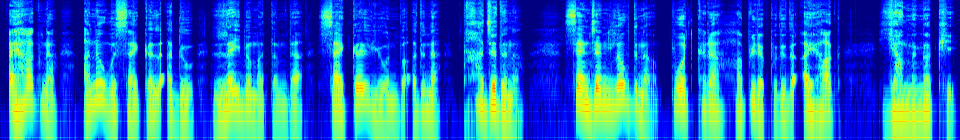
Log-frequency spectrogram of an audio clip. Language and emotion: Manipuri, surprised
